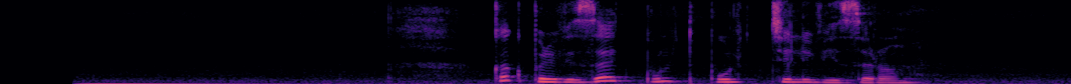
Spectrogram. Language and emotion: Russian, neutral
